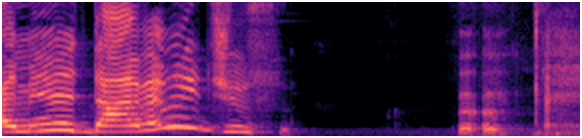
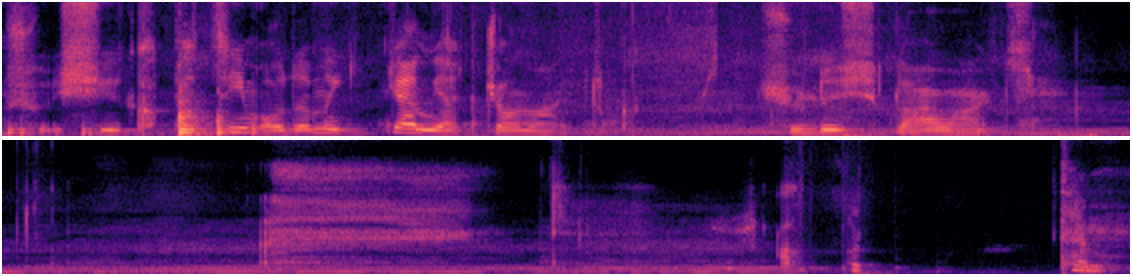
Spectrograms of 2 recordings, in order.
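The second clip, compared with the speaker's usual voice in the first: slow, unvoiced bedtime whisper; 8 semitones lower, 7 dB quieter, slower than usual. Real, not acted. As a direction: whisper so no one wakes. Whispering going to bed. (yatmadan önce fısıltıyla)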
